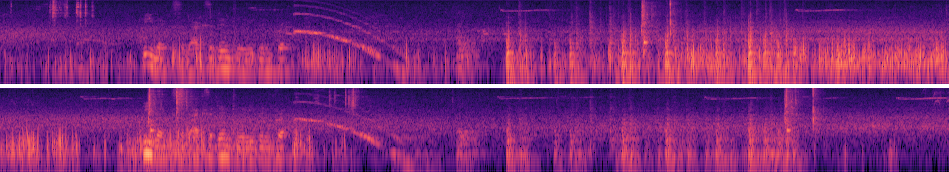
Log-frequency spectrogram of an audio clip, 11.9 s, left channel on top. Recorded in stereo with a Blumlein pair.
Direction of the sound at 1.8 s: 15° right.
